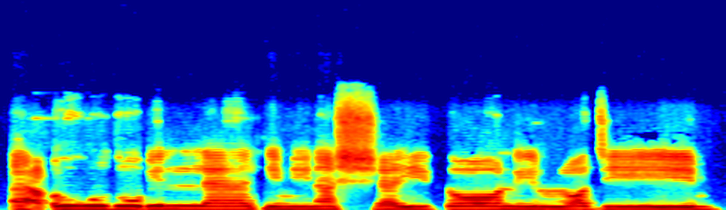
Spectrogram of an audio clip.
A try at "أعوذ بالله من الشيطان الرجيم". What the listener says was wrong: অটা একটু মোটা হবে, ত ত ত কিভাবে হবে? আপনার জিহ্বার যে মানে আহ, এই অংশটা আছে না, এই অংশটাকে আমরা কয়টা ভাগে ভাগ করতে পারি? আমি যদি একটু উপরে যাই, এই যে দেখেন, এই অংশটা আছে না, যে এই অংশটা, এইটা ব্যবহার করবেন, এই অংশ না। এই অংশ ব্যবহার করলে মানে তো সুন্দর হবে না।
